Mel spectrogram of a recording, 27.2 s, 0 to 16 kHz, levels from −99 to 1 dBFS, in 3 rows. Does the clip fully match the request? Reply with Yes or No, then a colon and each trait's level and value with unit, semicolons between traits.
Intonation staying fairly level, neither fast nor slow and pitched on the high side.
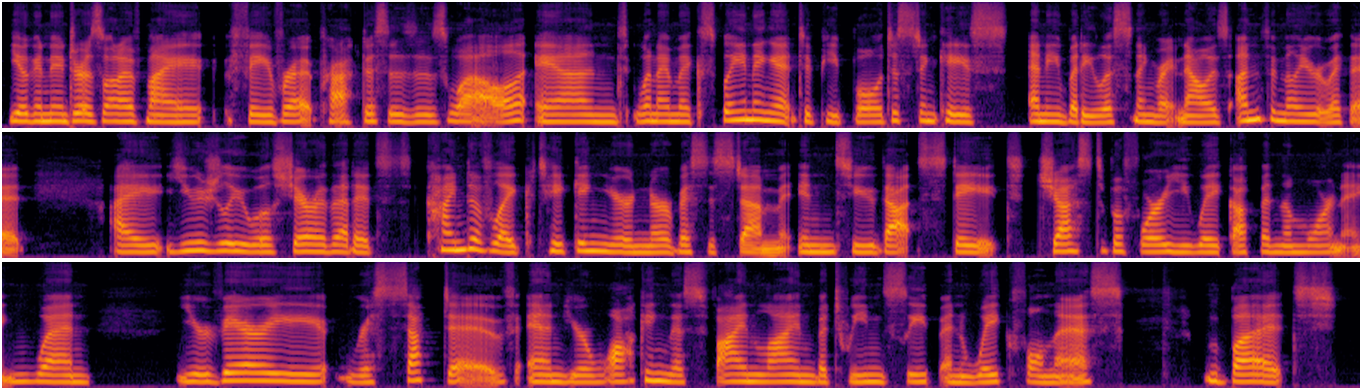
Yes: narrow, 1.8 semitones; average, 150 wpm; high, 205 Hz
